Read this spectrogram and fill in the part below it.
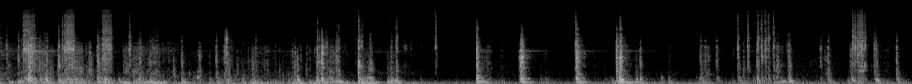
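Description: A ratchet screwdriver clicks in quick, uneven bursts while working on a C5 Corvette steering column, its close, sharp ratcheting repeating across the clip with short pauses.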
